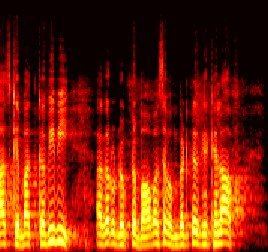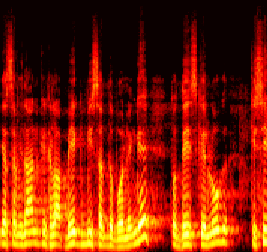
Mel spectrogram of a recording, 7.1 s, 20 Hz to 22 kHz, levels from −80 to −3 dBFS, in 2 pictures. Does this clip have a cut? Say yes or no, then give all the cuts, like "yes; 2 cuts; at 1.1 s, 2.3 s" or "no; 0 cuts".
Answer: no; 0 cuts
